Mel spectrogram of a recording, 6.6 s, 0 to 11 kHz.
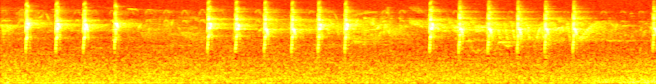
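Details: Green sandpiper at Kalinovsky forest park in Yekaterinburg, 2020, calling in bursts of four to seven sharp, evenly spaced tick notes separated by brief pauses, over quiet steady hiss.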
